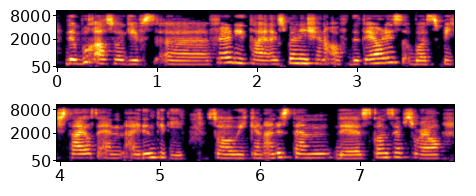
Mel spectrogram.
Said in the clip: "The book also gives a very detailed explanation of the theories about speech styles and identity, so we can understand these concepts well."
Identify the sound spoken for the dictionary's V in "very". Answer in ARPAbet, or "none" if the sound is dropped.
F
